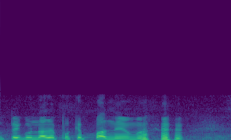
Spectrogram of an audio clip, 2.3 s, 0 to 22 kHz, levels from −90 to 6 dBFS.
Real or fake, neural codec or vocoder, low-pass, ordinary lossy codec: real; none; 7.2 kHz; none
